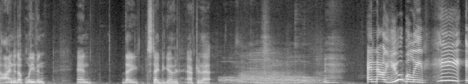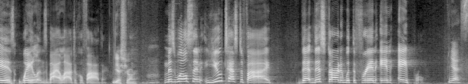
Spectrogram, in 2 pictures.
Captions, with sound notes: and I ended up leaving and they stayed together after that. (AUDIENCE EXCLAIMING) (LAUGHS SMUGLY) And now you believe he is Waylon's biological father. Yes, Your Honor. Ms. Wilson, you testified that this started with the friend in April?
